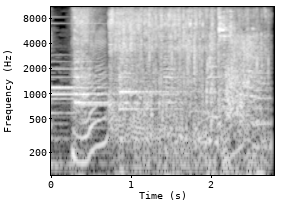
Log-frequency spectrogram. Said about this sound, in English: It broke the chair.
